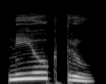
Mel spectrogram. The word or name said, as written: ನಾಯಕಿತಿ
